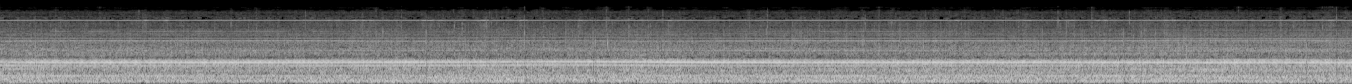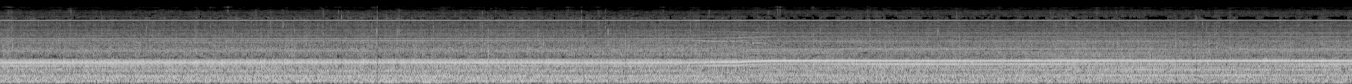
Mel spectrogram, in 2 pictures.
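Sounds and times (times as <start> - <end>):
model plane motor whining: 0.0 - 27.0
rush of noise: 0.0 - 27.0.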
